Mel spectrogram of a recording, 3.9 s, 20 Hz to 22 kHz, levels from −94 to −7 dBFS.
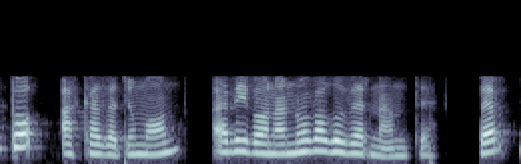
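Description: A speech clip carrying a DC step at 0.94 s, just after "a casa", and again at 3.23 s. Each sudden shift in the zero line is heard as a low thump. On the waveform the trace jumps off centre and then drifts back, as a 20 Hz high-pass would cause. On a spectrogram each step shows as a brief vertical smear at the bottom of the telephone band, which itself stops near 3.8 kHz.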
